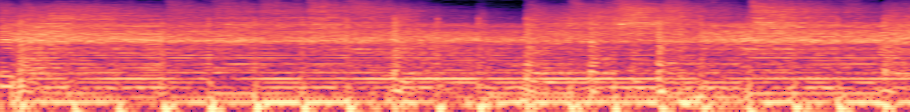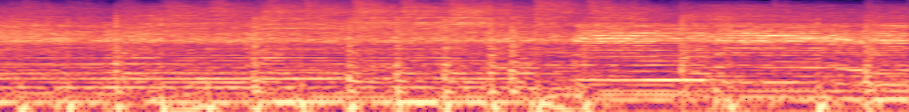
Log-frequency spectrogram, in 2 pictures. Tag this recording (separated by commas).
Music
